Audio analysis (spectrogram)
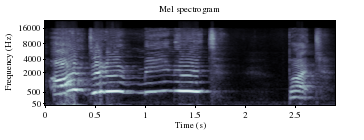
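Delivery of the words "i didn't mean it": slow, very high, loud plea; crying out miserably. A narrator's reading. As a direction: wail the excuse, stretched and high. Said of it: "cried the miserable culprit".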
